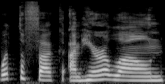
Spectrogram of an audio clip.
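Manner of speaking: put-on angry, pissed-off tone. Retelling a wife's reaction on a phone call: imitating someone pissed off. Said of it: "you can tell she's pissed".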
